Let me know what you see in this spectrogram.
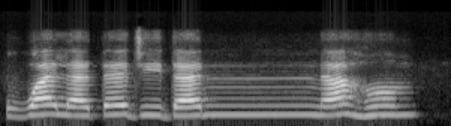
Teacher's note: واؤ کے اوپر ہونٹوں کو گول کیجئے، ڈبلیو والی ساؤنڈ کے اوپر پڑھیے، مکمل جوڑنا نہیں ہے ہونٹوں کو گول کر کے پھر ان کو واپس سلائٹلی اوپن کرنا ہے۔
